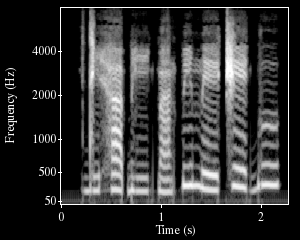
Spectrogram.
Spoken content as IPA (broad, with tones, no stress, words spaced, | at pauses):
di˨ha˦˨ɓiː˨k͡pã˨ k͡pi˦ meː˨t͡ʃeː˦˨ɡ͡bu˦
